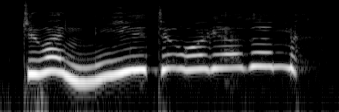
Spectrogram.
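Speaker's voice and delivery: put-on lady voice, very high, slow falsetto. Impersonating women asking questions, in a put-on high lady voice. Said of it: "I will do my best to impersonate these women".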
